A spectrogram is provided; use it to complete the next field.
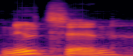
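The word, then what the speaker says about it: Knudsen: 3/4 of a cup of my nuten, the K is silent, light sour cream.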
